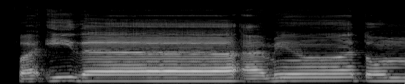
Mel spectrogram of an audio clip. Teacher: سے یہاں پہ جو مد بنے گی وہ مد منفصل ہوگی، مد منفصل کو 3 سیکنڈ کھینچ کر ادا کریں گے ، فَإِذَا أَمِنْتُمْ فَاذْكُرُوا اللَّهَ، را کو پر پڑھیں گے کیونکہ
